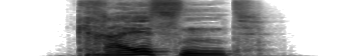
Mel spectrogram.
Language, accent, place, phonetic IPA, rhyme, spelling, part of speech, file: German, Germany, Berlin, [ˈkʁaɪ̯sn̩t], -aɪ̯sn̩t, kreißend, verb, De-kreißend.ogg
- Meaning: present participle of kreißen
